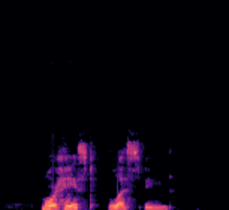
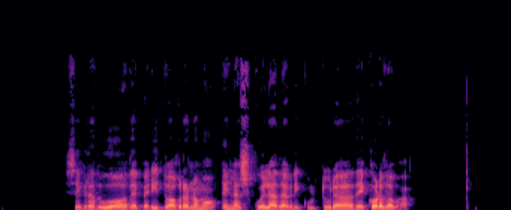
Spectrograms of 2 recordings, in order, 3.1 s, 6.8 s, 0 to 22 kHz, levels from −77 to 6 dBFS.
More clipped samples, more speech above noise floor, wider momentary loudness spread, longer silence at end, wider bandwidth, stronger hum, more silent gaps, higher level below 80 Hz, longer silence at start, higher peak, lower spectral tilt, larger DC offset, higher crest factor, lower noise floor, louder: neither; second, 57 dB vs over 71 dB; about the same, 13 LU vs 11 LU; second, 0.8 s vs 1.4 s; second, 7.6 kHz vs 16 kHz; neither; neither; second, -70 dBFS vs -64 dBFS; second, 0.55 s vs 0.9 s; about the same, -4 dBFS vs -2 dBFS; about the same, -4 dB/octave vs -5 dB/octave; neither; about the same, 16 dB vs 18 dB; second, -76 dBFS vs under -90 dBFS; about the same, -19 LUFS vs -19 LUFS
